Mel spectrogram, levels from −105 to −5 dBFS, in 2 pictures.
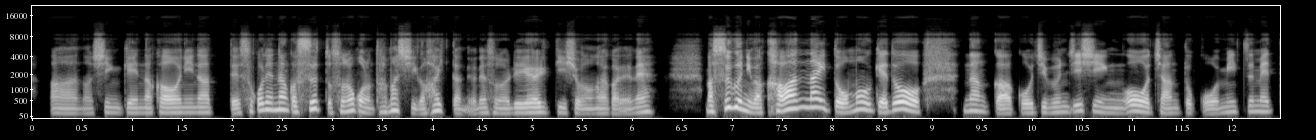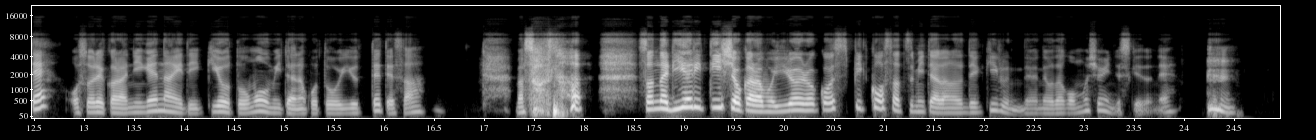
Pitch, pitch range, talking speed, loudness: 155 Hz, 135-200 Hz, 395 characters per minute, -25 LUFS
